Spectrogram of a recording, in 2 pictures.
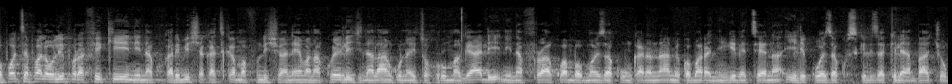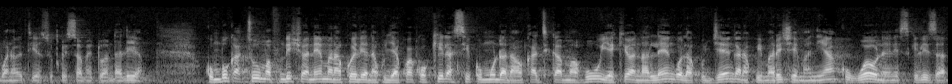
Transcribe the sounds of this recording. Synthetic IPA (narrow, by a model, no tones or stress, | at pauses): pɔpɔtɛpalɛulipɔɾafikininaku̥kaɾiɓiʃakati̥kamafundiʃɔjanɛɛmanakwɛliʄinalaŋɡunaitwahuɾumaɠaɗininafuɾahakwambaumɛwɛzakuːŋɡananamikwamaɾaɲiŋɡinɛtɛnaʔilikuwɛzaku̥si̥kilizakilɛambat͡ʃɔmwanawɛtujɛsukɾistɔamɛtuandalia | kumbukatumafundiʃɔjanɛɛmanakwɛlijanakuʄakwakɔkilasikumuɗanawakati̥kamaɦuːjakiwanalɛŋɡɔlakuʄɛŋɡanakuimaɾiʃaimanijakɔwɛunajɛnisi̥kiliza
